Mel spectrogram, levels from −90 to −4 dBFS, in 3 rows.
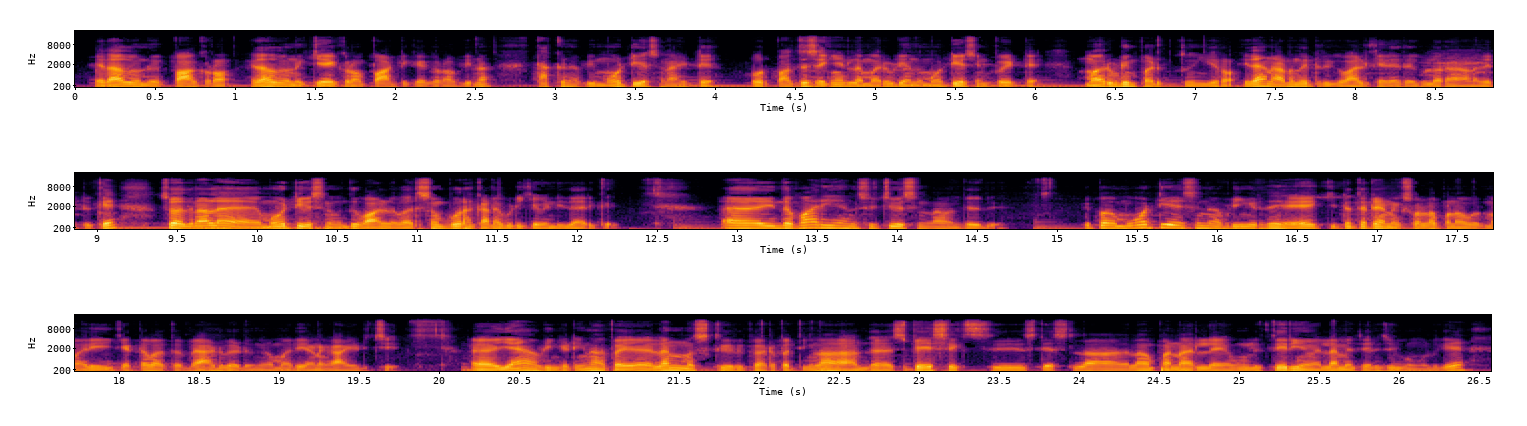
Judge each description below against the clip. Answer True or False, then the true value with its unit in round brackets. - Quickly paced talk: True (180 wpm)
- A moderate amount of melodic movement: True (4.9 semitones)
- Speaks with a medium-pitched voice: False (120 Hz)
